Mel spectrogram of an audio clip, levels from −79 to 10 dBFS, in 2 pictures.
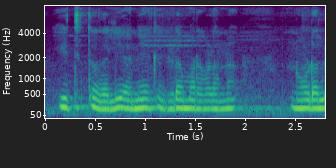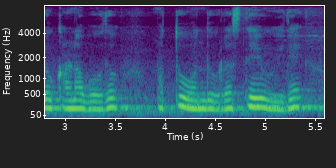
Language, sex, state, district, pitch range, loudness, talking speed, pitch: Kannada, male, Karnataka, Bangalore, 175-195 Hz, -15 LUFS, 120 wpm, 180 Hz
